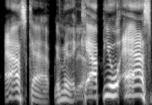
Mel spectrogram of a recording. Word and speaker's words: ASCAP: or BMI or ASCAP, ASCAP, right? Great. So it's spelled the same way it sounds. Like an ASCAP.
